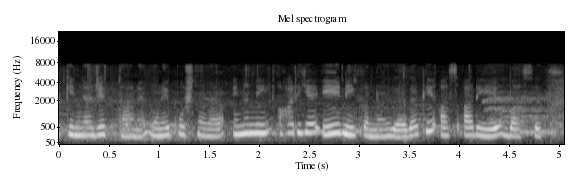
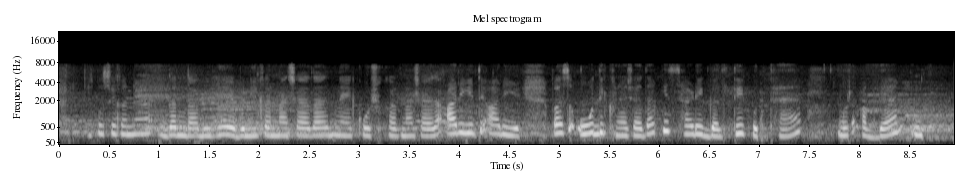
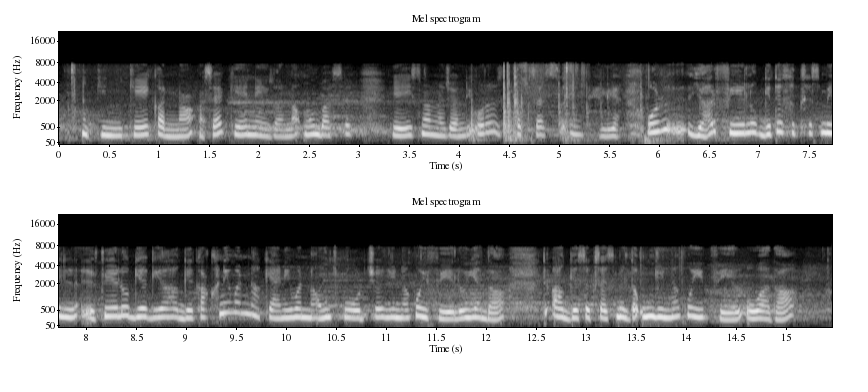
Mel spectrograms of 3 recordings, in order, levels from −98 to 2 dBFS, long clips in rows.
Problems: constant background noise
